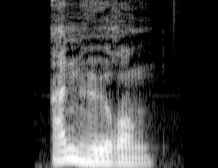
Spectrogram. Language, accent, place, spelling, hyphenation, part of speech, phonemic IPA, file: German, Germany, Berlin, Anhörung, An‧hö‧rung, noun, /ˈanˌhøːʁʊŋ/, De-Anhörung.ogg
- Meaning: hearing (proceeding at which discussions are heard)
